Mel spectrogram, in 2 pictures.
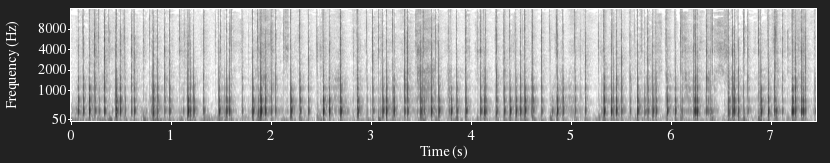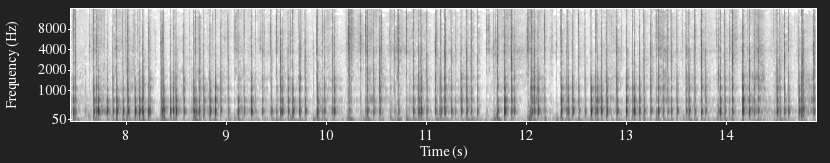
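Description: Long nails tap and scratch the cover of a solid, teal cloth- and paper-covered hardcover copy of "Me Talk Pretty One Day" held close to the face. The result is a steady, rapid stream of short, dry clicks and rasps for the full clip, with a hollow, woody tone centred in the low-mid range and very little deep bass or bright high end.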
